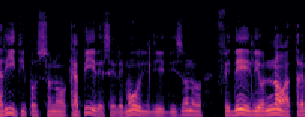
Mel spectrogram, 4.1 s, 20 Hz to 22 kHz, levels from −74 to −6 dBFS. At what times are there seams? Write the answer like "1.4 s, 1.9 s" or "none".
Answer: none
